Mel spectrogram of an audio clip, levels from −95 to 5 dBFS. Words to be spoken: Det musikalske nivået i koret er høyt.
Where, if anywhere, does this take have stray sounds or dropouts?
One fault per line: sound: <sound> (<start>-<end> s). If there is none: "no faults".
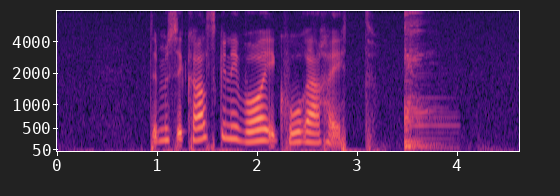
sound: thud (3.5-4.1 s)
